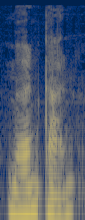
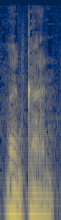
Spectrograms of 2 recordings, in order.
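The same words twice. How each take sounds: First: The first syllable has a complex contour tone. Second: The first syllable has a quicker simple tone. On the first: "instead of mun" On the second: "it's going to be mun kan"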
